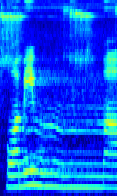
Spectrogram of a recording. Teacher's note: میم مشدد ہوتی ہے تو 1 الف کے برابر رک کر غنہ کرتے ہیں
